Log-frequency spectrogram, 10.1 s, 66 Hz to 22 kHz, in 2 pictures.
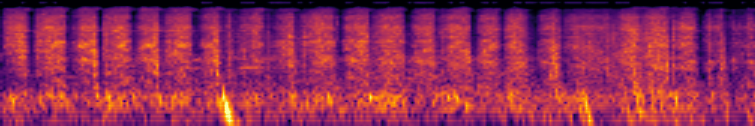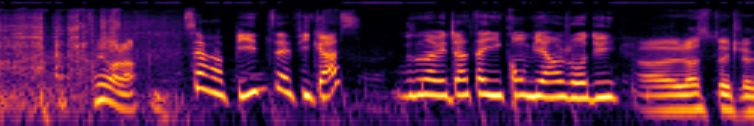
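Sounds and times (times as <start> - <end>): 
hand saw rasping through a block of ice: 0.0 - 6.3
low thumps: 0.6 - 6.3
speech: 5.7 - 10.0.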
